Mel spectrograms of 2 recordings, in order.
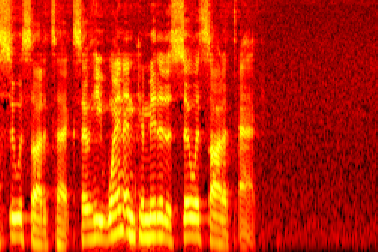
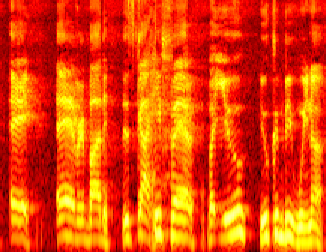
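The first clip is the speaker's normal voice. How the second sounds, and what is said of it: Bad put-on Mexican accent. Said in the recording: “you sound like a bad Mexican accent.”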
